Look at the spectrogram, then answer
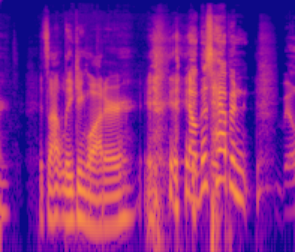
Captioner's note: laughs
